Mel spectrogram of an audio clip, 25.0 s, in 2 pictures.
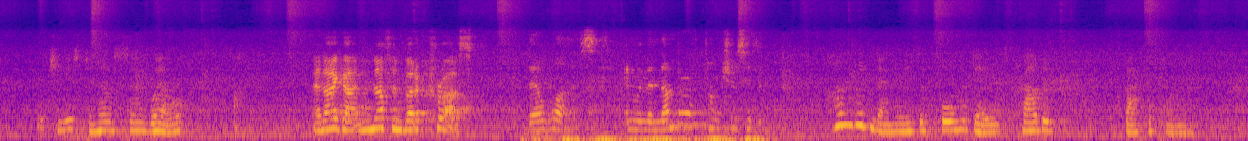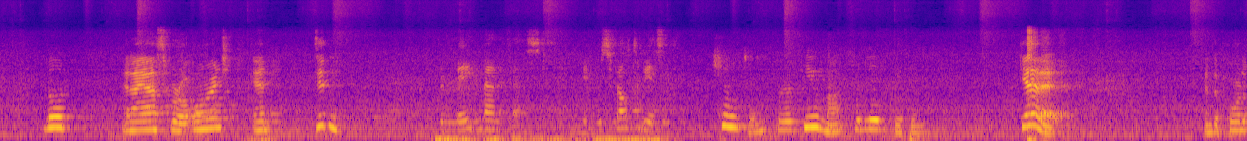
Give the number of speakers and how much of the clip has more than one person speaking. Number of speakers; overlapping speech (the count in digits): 3, no overlap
